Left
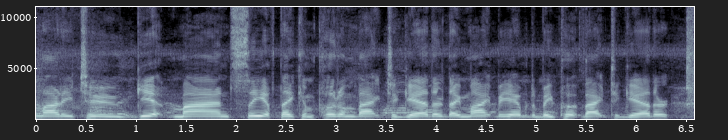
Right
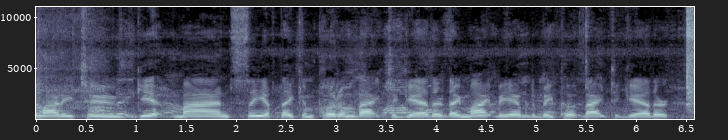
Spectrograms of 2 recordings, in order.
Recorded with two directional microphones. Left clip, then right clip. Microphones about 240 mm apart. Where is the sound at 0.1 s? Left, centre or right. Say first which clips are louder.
Left 4 dB; left.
